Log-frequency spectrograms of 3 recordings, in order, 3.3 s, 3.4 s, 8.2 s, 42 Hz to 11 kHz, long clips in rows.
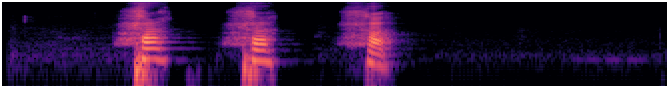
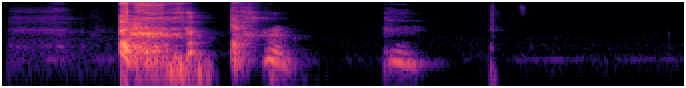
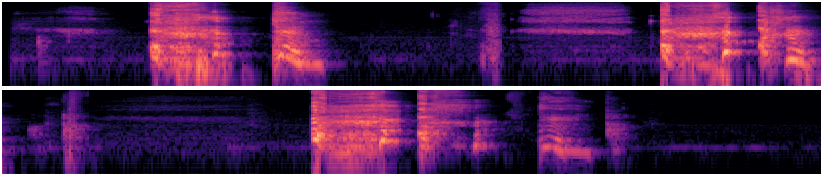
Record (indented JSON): {
  "exhalation_length": "3.3 s",
  "exhalation_amplitude": 32553,
  "exhalation_signal_mean_std_ratio": 0.27,
  "cough_length": "3.4 s",
  "cough_amplitude": 32768,
  "cough_signal_mean_std_ratio": 0.28,
  "three_cough_length": "8.2 s",
  "three_cough_amplitude": 32768,
  "three_cough_signal_mean_std_ratio": 0.37,
  "survey_phase": "beta (2021-08-13 to 2022-03-07)",
  "age": "45-64",
  "gender": "Female",
  "wearing_mask": "No",
  "symptom_cough_any": true,
  "symptom_runny_or_blocked_nose": true,
  "symptom_change_to_sense_of_smell_or_taste": true,
  "symptom_onset": "5 days",
  "smoker_status": "Never smoked",
  "respiratory_condition_asthma": false,
  "respiratory_condition_other": false,
  "recruitment_source": "REACT",
  "submission_delay": "2 days",
  "covid_test_result": "Positive",
  "covid_test_method": "RT-qPCR",
  "covid_ct_value": 21.0,
  "covid_ct_gene": "E gene",
  "influenza_a_test_result": "Negative",
  "influenza_b_test_result": "Negative"
}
